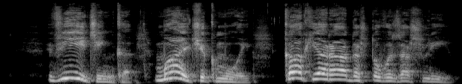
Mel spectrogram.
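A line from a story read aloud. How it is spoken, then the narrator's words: Exclaimed. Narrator (Russian): воскликнула Склонская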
